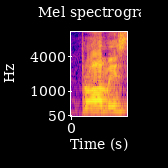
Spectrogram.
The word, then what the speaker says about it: promise: But in this promise, the stress will be on the first syllable.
